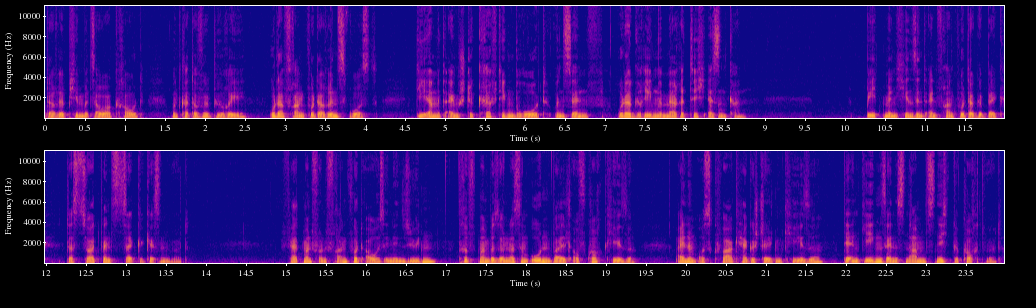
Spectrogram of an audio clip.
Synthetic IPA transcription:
dɐʁɪpçənmɪtz̥aʊɐkʁ̥aʊt | ʔʊntkʰaɐtʰɔfl̩pʰyʁḛː | ʔoːɾɐfʁ̥aŋkfʊɐtɐʁɪnt͡sv̥ʊɐst | d̥iːeːɐmɪtʔa̰ɪnəmʃtʏkʰːʁ̥ɛftɪɡŋ̩bʁoːtʔʊntz̥ɛnfʔoːɾɐɡəʁiːbənəmːɛʁətʰɪçʔɛsn̩kʰan | b̥eːtmɛnçənzɪntaɪnfʁ̥aŋkfʊɐtɐɡəbɛk | d̥ast͡suːɐatv̥ɛnt͡st͡saɪt̚ɡ̥əɡɛsn̩vɪɐt | feːɐtmanfɔnfʁ̥aŋkfʊɐtʔa̰ʊsɪndeːnzyːdn̩ | tʁ̥ɪftmanbəzɔndɐsɪmʔoːdn̩valta̰ʊfkʰɔχkʰɛːzə | ʔaɪnəmʔa̰ʊskv̥aːkheːɐɡəʃtɛltn̩kʰɛːzəd̥eːɐɛnt̚ɡ̥eːɡŋ̩zaɪnəsnaːmənsnɪçt̚ɡ̥əkʰɔχtv̥ɪɐt

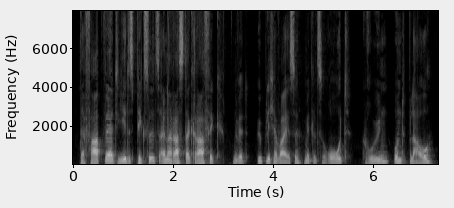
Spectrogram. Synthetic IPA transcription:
d̥eːɐfaɐpv̥eːɐtjeːdəspʰɪksl̩sʔa̰ɪnɐʁastɐɡʁaːfɪk | vɪɐtʔyːplɪçɐvaɪzəmɪtl̩sʁoːt | ɡ̥ʁyːnʊntb̥la̰ʊ

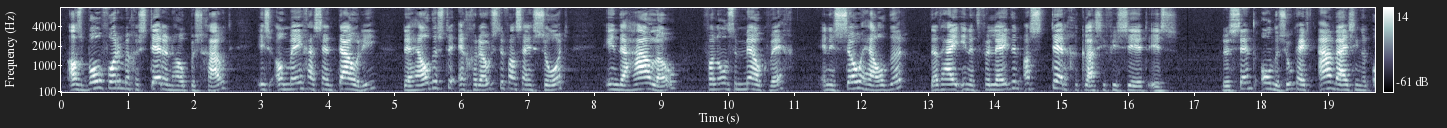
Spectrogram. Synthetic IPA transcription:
ʔɑlˠsbɔlˠvɔrməɣəstɛɾənɦowp̚bəsχawt | ɪsowmeːχasɛntawri | dəɦɛlˠdərstəʔɛnχrowtstəvɑnzɛjnsoːərt | ɪndəɦaːlow | v̥ɑnɔnzəmɛlˠkʰʋɛχ | ʔɛnɪsːowɦɛlˠdər | d̥ɑtɦɛjʔɪnətfərlejdənɑlˠstɛrχəklasifisɪːrtʰɪs | rəsɛntɔndərzukɦejftʔaːnʋɛjzɪŋən

